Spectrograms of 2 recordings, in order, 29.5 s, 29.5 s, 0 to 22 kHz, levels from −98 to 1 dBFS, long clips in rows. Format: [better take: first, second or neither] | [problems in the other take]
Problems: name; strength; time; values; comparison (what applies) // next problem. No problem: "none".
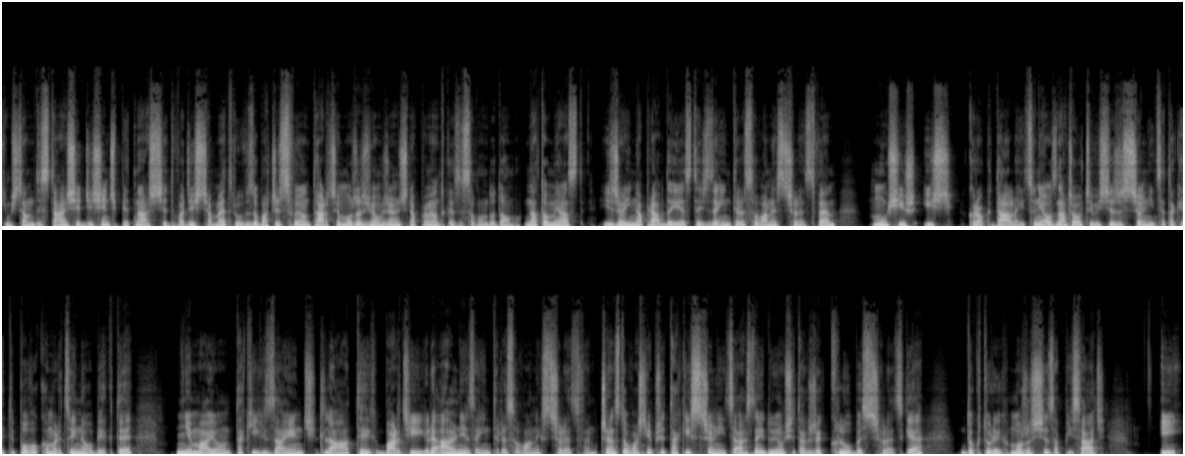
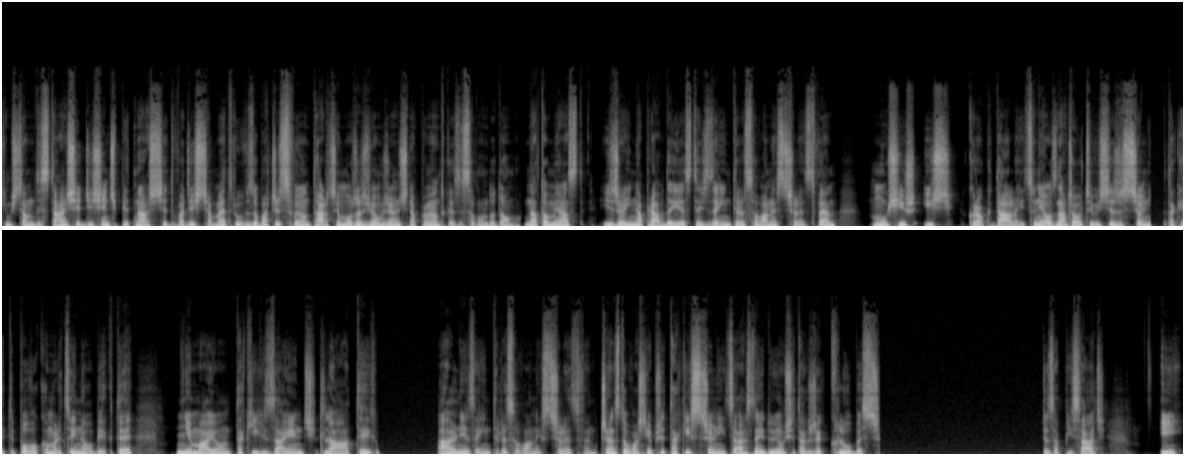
first | audio cutting out; at 14 s, at 19 s for 0.5 s and at 26 s for 2 s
